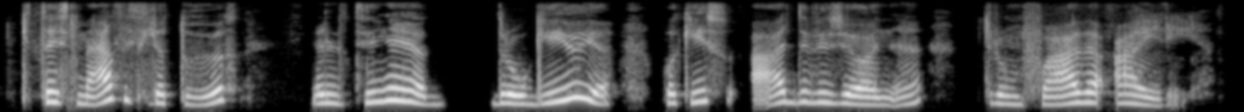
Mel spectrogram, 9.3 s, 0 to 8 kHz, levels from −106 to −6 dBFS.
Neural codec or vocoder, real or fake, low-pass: none; real; 7.2 kHz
